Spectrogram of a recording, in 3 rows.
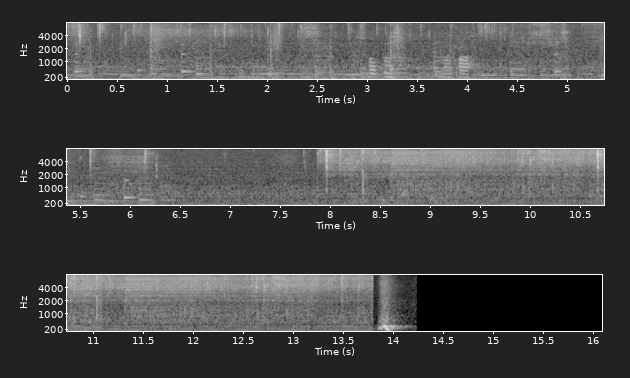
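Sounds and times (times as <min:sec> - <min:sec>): oysters sizzling in oil: 0:00.0 - 0:06.2, 0:07.9 - 0:13.8.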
